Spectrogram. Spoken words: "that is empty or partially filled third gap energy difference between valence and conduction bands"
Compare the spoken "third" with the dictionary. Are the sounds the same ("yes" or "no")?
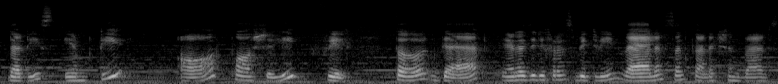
no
